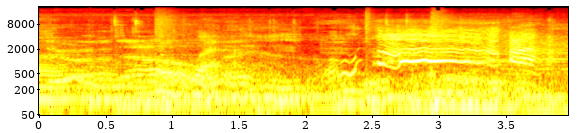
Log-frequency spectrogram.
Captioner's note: aahhhh!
